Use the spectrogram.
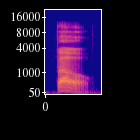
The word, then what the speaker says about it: bow: And if you rhyme it with no, then it's the noun bow, a bow and arrow, or the decorative bow in your hair.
